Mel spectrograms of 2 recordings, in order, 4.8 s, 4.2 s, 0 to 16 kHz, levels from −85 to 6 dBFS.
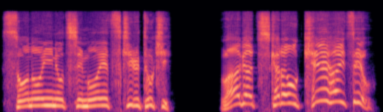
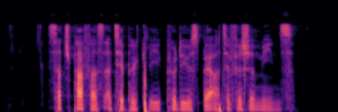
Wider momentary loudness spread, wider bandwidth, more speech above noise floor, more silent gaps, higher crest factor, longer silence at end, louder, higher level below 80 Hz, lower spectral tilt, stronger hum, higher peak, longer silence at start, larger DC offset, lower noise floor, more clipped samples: second, 4 LU vs 8 LU; about the same, 11 kHz vs 10 kHz; first, over 80 dB vs 37 dB; first, 2.22-2.74 s vs none; second, 10 dB vs 26 dB; second, 0.15 s vs 0.6 s; first, -9 LUFS vs -24 LUFS; second, -50 dBFS vs -40 dBFS; second, -3 dB/octave vs -4.5 dB/octave; neither; about the same, 0 dBFS vs 0 dBFS; second, 0.05 s vs 0.6 s; neither; first, under -90 dBFS vs -61 dBFS; neither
